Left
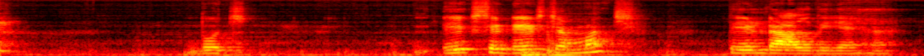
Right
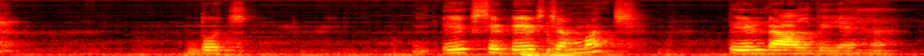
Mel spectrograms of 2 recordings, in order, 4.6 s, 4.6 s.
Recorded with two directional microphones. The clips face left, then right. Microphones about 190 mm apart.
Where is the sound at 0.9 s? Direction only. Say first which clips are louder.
Right 2 dB; 35° right (ahead or behind).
